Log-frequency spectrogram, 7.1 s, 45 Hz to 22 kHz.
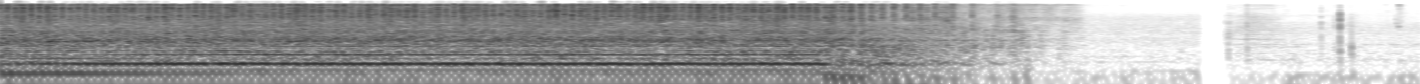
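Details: Craftsman M210 self-propelled push mower after new belt and blade fitted, test run: steady, even single-cylinder drone at constant pitch for about four seconds, then shuts off and winds down; running normally.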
